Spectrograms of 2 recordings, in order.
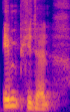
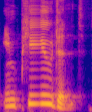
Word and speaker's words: impudent: i had to learn it was impudent stress on the first syllable it could have been impudent it wasn't it's impudent i had to teach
